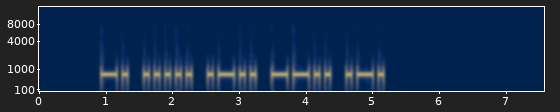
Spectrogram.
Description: Morse code, heard as a keyed tone, about 16 wpm, 700 Hz. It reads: N5LZR
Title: USA Call Signs - 5 Characters - Repeated 3x - 15wpm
